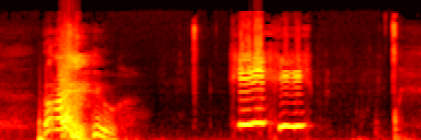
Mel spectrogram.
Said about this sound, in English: Uh-oh, there's a sneeze coming. Hold on.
